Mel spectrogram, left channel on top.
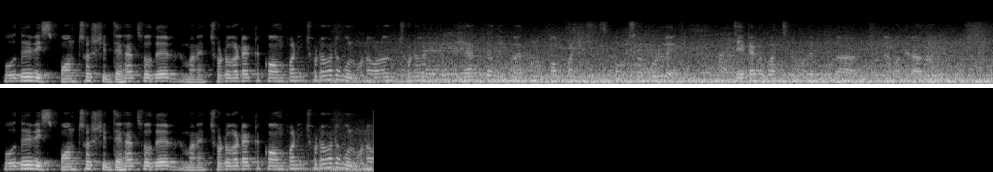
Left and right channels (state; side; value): drops out; right; at 3.8 s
